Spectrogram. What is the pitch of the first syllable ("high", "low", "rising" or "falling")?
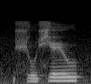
low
